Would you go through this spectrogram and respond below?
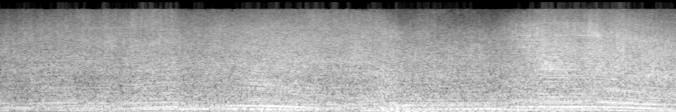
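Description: IROC-style race cars roar around Iowa Speedway, loud sustained engine drone with rising and falling pitch as several cars pass close by, continuous throughout.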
